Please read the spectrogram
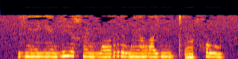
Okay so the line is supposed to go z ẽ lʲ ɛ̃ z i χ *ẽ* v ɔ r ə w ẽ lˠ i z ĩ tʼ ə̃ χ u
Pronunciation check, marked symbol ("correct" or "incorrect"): correct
